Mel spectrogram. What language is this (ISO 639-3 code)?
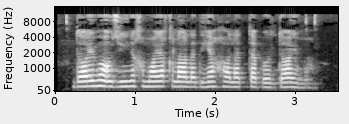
uzb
